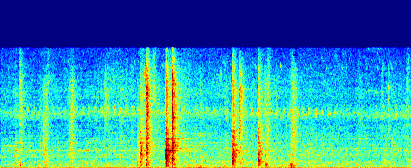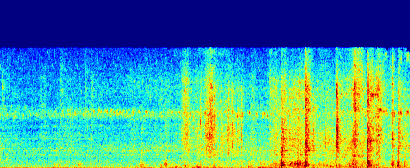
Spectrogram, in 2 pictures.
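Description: Passenger train running along the track, with a steady hum and scattered sharp clicks of wheels crossing rail joints. The running grows louder and the clicks come thicker about eight seconds in.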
